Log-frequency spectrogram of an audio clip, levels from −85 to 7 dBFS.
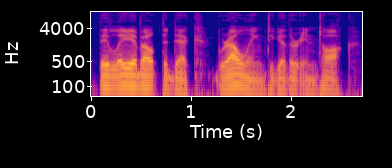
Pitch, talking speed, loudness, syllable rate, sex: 90 Hz, 200 wpm, -18 LUFS, 5.3 syllables/s, male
